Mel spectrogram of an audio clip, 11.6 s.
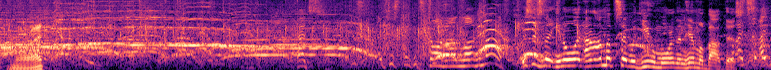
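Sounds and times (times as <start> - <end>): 
cheers and whoops: 0.0 - 5.8, 7.1 - 8.4
crowd applauding: 0.0 - 9.2
speech: 8.4 - 11.5.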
